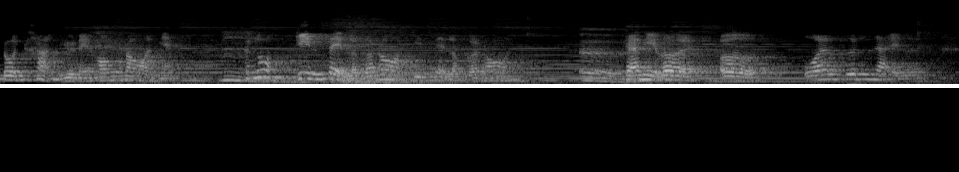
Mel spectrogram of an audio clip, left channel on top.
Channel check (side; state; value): right; silent; digital silence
